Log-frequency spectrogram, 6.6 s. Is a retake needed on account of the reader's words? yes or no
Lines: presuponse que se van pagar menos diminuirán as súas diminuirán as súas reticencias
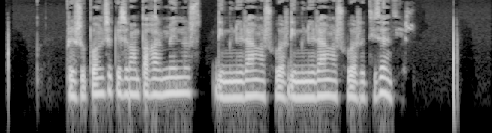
no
